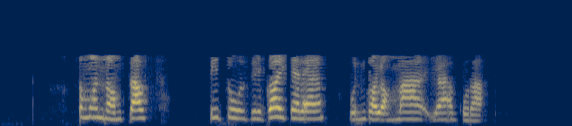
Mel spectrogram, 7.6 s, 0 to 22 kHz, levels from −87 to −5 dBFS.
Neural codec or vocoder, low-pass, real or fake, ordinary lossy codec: codec, 24 kHz, 1.5 kbps, HILCodec; 3.6 kHz; fake; MP3, 16 kbps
